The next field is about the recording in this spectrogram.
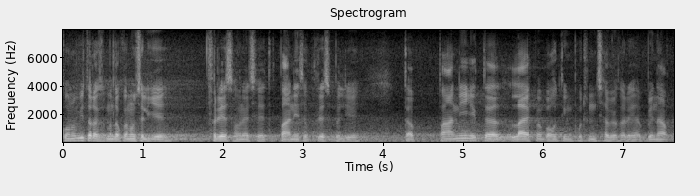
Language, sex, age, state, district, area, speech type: Maithili, male, 30-45, Bihar, Purnia, rural, spontaneous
